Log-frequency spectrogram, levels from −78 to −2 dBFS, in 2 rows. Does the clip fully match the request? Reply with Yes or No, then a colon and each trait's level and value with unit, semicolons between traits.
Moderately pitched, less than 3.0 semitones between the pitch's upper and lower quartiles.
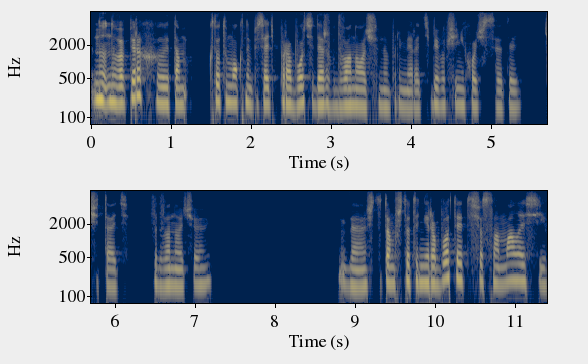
Yes: medium, 175 Hz; narrow, 2.5 semitones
